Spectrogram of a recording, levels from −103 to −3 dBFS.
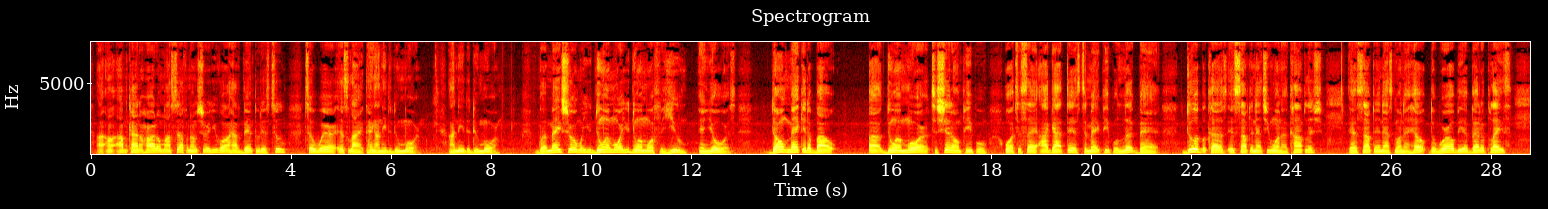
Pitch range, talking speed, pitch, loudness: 115-145 Hz, 190 wpm, 130 Hz, -22 LUFS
